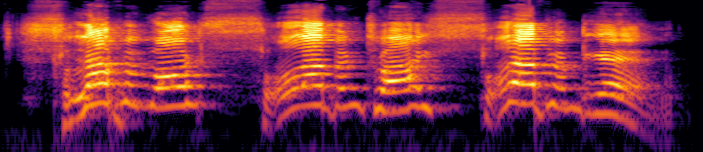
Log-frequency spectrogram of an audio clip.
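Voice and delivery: loud, high, rhythmic mock orders; mock commands. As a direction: hit each slap hard, like a playful drill. Acting out commands in quoted message.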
